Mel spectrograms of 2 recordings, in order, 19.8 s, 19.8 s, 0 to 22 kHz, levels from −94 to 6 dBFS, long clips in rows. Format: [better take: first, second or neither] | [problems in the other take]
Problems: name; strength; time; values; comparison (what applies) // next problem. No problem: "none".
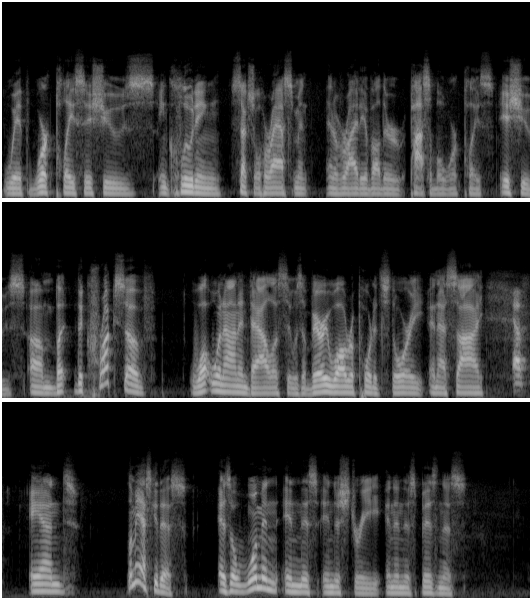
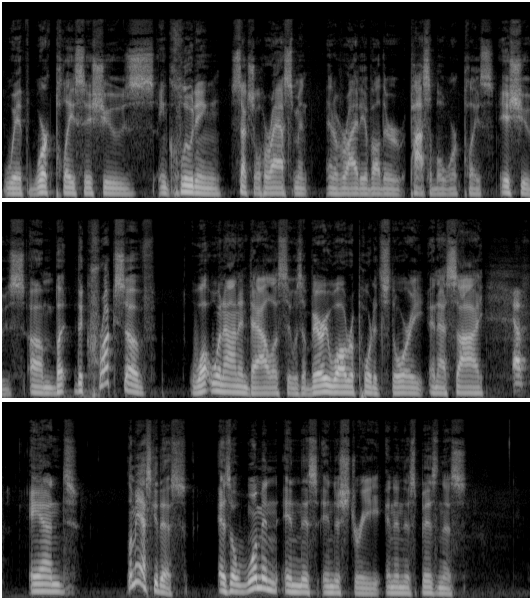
second | muffled; very slightly; fading above 4 kHz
